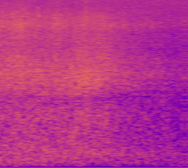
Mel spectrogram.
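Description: Sea waves breaking on a shore, heard as a loud, steady rush of surf with a windy hiss over it, continuous, with no voices.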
